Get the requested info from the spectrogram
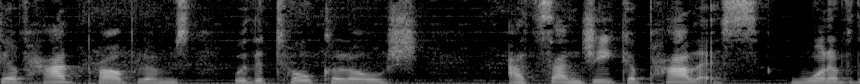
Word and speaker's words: Tokoloshe: Just before we go any further, so I looked this up, and Tokoloshe is just the most commonly used pronunciation, but there are lots of other pronunciations of Tokoloshe.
